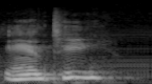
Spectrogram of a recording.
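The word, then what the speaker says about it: anti (ἀντί): In the Greek, it's pronounced anti. It's spelled A-N-T-I. Anti is how we would pronounce that.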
